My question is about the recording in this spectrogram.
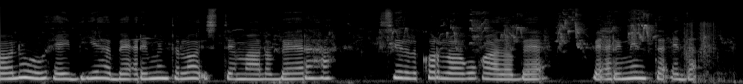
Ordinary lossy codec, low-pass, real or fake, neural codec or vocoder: none; 14.4 kHz; real; none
